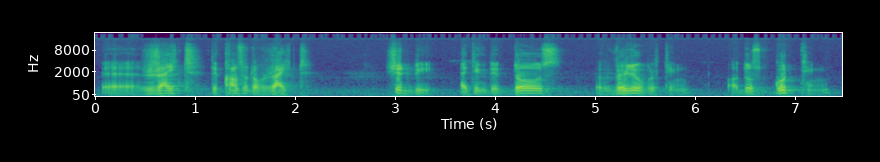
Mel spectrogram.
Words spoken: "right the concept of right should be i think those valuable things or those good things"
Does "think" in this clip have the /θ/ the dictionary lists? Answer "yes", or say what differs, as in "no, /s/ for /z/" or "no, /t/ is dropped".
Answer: no, /t/ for /θ/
